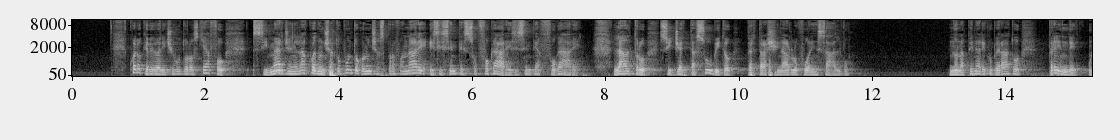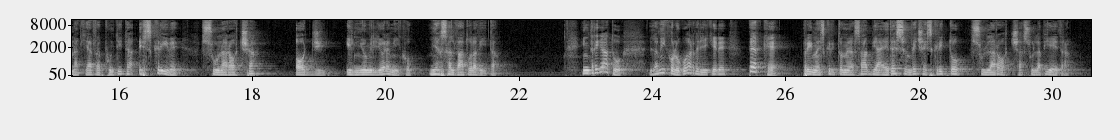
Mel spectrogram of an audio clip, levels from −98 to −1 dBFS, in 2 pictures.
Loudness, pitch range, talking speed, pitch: -28 LUFS, 105-140 Hz, 150 wpm, 120 Hz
